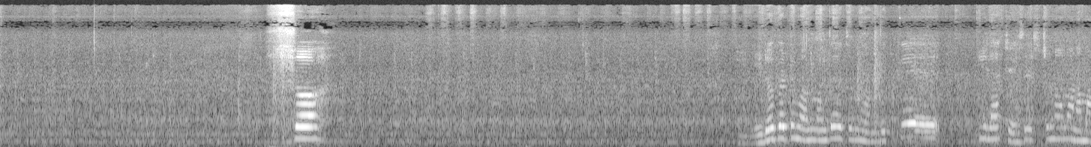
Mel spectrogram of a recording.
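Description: A marker scratches softly across paper.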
